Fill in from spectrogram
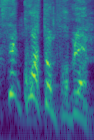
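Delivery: a husband shouting his wife out of the house, furious; angry rant. Acted. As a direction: lash out at her, building to a shout.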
